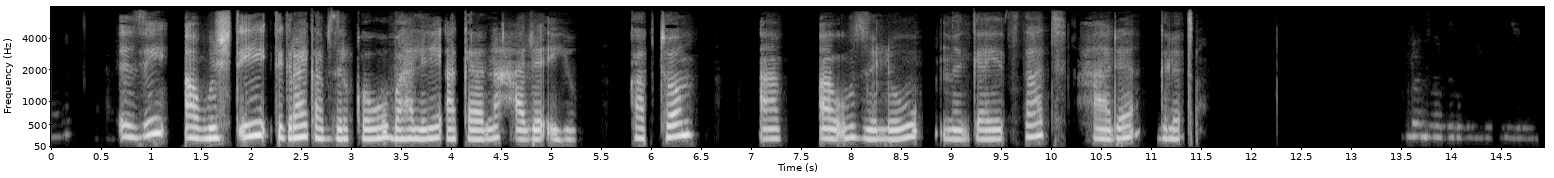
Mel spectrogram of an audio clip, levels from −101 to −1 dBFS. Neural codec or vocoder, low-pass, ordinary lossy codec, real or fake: none; 7.2 kHz; AAC, 32 kbps; real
